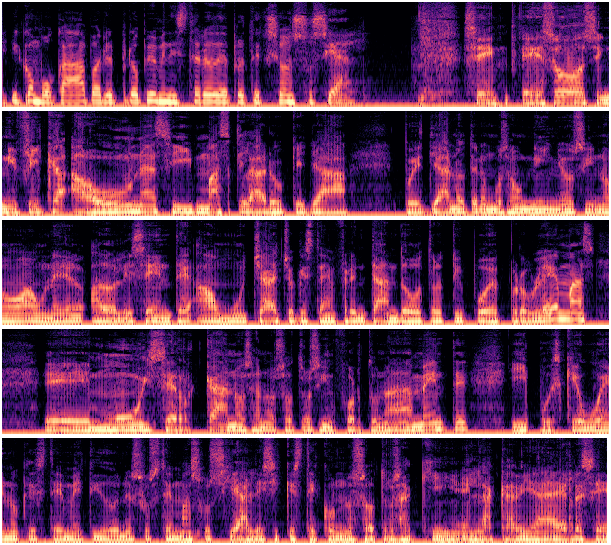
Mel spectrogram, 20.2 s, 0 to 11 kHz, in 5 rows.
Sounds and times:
Speech: 0:00.0 - 0:02.4, 0:03.1 - 0:20.2.

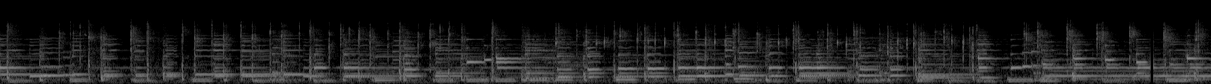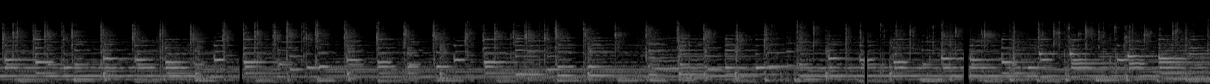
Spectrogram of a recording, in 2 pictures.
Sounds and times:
Music: 0:00.0 - 0:24.2.

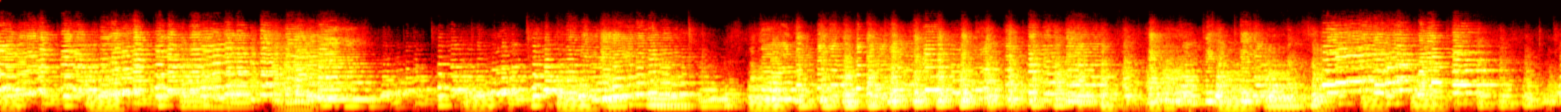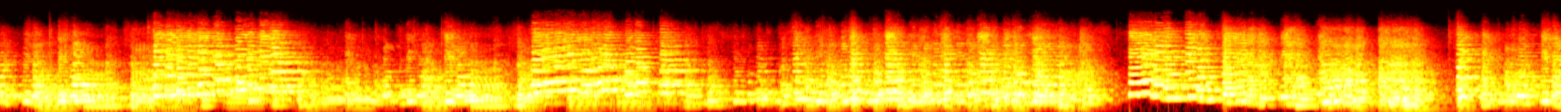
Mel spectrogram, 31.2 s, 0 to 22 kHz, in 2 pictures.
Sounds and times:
Brass instrument: 0:00.0 - 0:31.2
Saxophone: 0:00.0 - 0:31.2.

